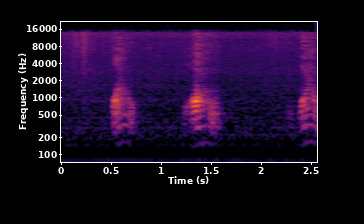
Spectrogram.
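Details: Indoors, a rescued Large-billed crow does vocal practice while its owner feigns sleep. Three short, rough, nasal caws come roughly one second apart over a faint steady room hum.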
